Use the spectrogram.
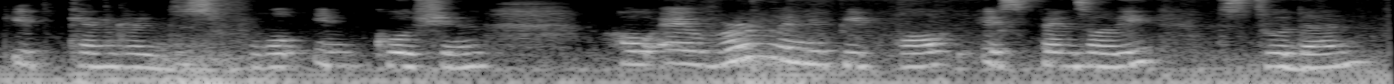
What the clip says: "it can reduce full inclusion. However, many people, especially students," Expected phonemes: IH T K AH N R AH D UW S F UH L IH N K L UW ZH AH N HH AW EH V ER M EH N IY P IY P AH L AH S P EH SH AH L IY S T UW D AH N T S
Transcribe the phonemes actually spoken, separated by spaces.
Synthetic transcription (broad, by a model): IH T K AH N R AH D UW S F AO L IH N K UW SH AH N HH AW EH V ER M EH N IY P IY P AH L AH S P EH S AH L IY S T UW D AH N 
